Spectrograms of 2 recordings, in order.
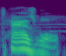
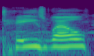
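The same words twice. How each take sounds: First: The name is said the way locals say it. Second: The name is said the way a computer voice says it. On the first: The speaker calls it right. "No, it is Tazewell" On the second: The speaker calls it wrong. "how at least the Siri or whoever speaks on Google will announce it"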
